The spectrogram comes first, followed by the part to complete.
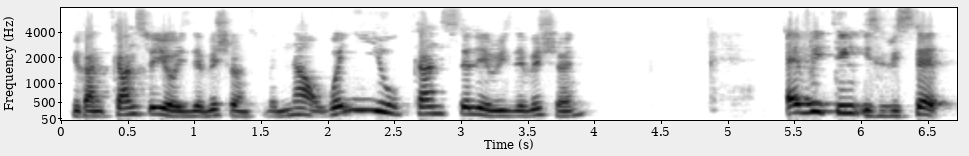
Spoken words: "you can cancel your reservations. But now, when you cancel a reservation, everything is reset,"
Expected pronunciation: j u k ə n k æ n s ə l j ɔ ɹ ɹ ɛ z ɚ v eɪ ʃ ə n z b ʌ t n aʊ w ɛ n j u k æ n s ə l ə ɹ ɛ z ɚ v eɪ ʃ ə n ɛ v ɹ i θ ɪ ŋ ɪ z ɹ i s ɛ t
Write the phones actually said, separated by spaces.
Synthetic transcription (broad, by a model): j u k ə n k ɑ n s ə l j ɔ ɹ ɹ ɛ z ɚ v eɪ ʃ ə n s b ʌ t n aʊ w ɛ n j u k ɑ n s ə l ə ɹ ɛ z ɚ v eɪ ʃ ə n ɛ v ɹ i t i ŋ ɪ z ɹ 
